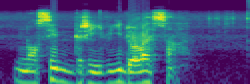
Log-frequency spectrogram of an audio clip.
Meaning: to carry coals to Newcastle, to bring owls to Athens
- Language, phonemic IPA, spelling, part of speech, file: Czech, /ˈnosɪt ˈdr̝iːviː ˈdo‿lɛsa/, nosit dříví do lesa, verb, Cs-nosit dříví do lesa.ogg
